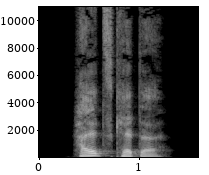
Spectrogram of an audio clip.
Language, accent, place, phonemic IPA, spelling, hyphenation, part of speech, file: German, Germany, Berlin, /ˈhalsˌkɛtə/, Halskette, Hals‧ket‧te, noun, De-Halskette.ogg
- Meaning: necklace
